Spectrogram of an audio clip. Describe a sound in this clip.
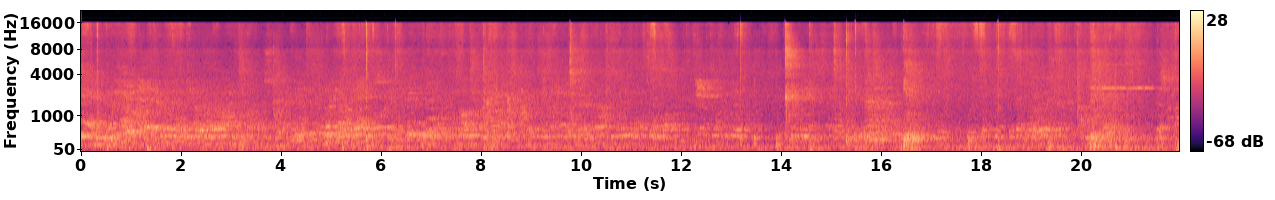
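Men talk and chatter in a large echoing hall.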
